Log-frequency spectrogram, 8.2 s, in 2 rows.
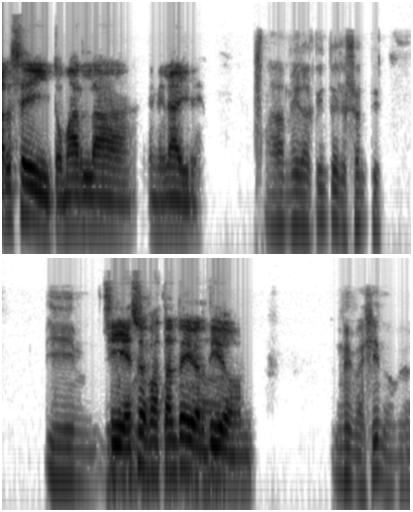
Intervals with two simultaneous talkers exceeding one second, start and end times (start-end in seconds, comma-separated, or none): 5.1-6.4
